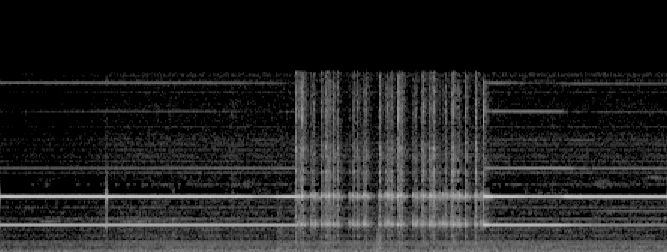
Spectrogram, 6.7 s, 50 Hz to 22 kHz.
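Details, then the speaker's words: Microtek inverter that shows overload and inverter-on indications when switched on and cannot be switched off: a steady high-pitched beep sounds continuously, briefly interrupted by probing noises; the fault is traced to pins 27–28 of the control IC. "जैसे हमने जो है ये on किया on करने के बाद यहां पर देखें ओवरलोड और इनवर्टर ऑन का ट कर रहा है और कंटिन्यू बीप दे रहा है"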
